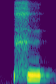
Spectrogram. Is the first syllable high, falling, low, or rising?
low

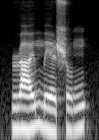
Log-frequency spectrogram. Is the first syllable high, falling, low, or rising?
rising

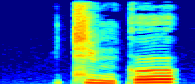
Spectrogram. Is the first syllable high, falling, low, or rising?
low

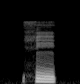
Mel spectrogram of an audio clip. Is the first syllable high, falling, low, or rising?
low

